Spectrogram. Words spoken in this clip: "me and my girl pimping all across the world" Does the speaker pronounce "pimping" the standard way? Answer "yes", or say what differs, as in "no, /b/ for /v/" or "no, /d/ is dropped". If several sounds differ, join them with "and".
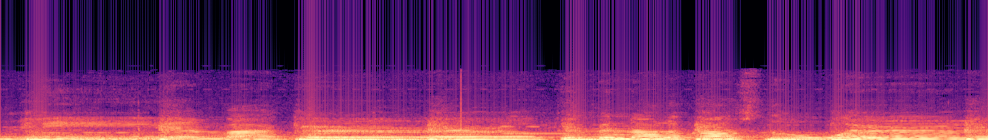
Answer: no, /m/ is dropped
